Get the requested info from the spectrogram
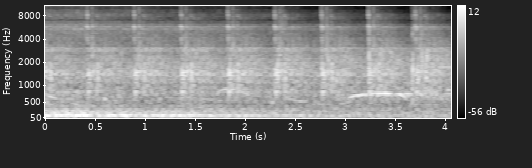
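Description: Arena audience clapping along in rhythm, about two claps a second, amid crowd noise, while the skating program's music thins out to a low bass that fades about halfway through.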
